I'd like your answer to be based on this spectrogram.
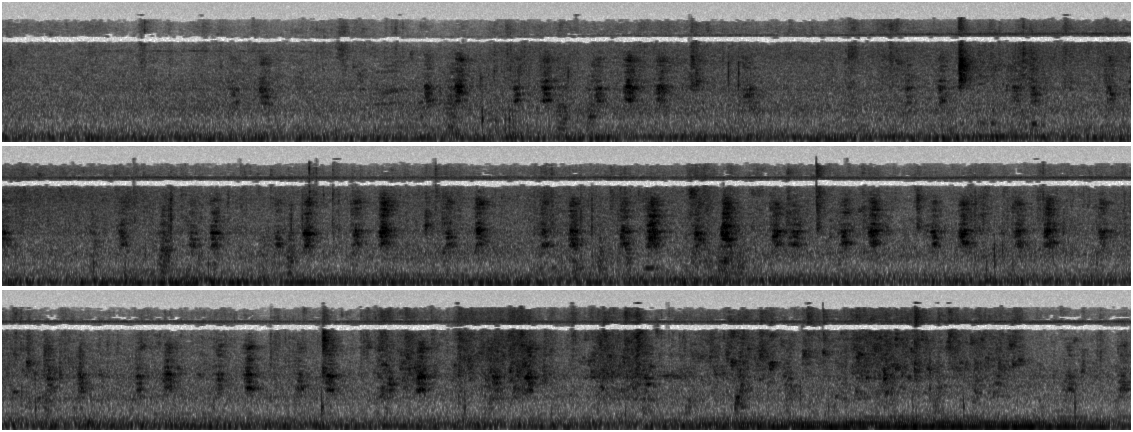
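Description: Muscovy ducks and ducklings make soft, scattered quacks and peeping calls close by, repeated irregularly over a steady outdoor background hum.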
